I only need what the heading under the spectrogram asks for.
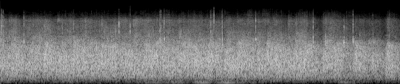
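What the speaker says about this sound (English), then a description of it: "Please give me a big round of applause." Loud, steady applause from a crowd at a business presentation, many hands clapping continuously throughout with no pauses.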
